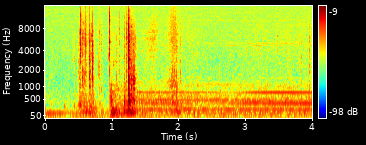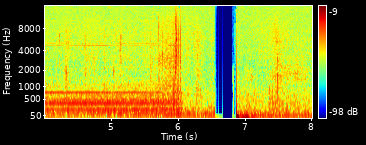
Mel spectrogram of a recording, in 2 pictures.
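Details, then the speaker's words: Chevrolet Camaro with rebuilt 6.0 LS engine, ignition cycled after uploading tune, fuel pump power relocated: steady low hum for about four seconds after key click, then cuts off; normal fuel pump prime before first start. "Please cycle the ignition. Oh, also you could see we have fuel pump."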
